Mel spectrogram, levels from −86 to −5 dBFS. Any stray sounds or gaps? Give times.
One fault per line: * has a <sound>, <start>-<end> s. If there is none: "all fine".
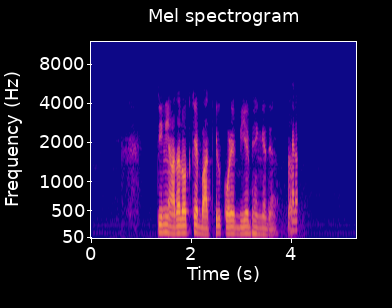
* has a dropout, 2.4-2.5 s
* has a laugh, 3.9-4.1 s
